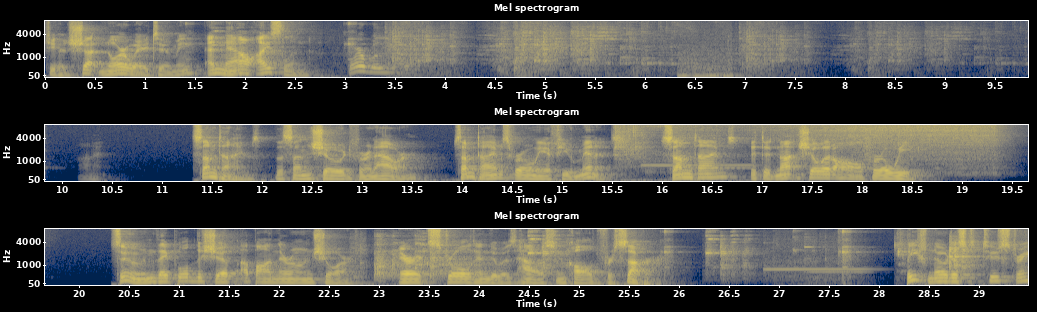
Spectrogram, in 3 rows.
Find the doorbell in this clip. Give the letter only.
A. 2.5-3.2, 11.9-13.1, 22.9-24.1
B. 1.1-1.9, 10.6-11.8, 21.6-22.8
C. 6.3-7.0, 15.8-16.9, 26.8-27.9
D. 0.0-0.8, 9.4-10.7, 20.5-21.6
C.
